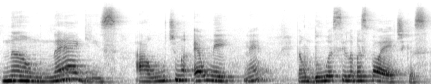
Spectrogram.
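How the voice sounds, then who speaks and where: A woman teacher gives an online lesson, stretching words slowly syllable by syllable as she explains. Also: mid-range voice, mellow, roomy sound.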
